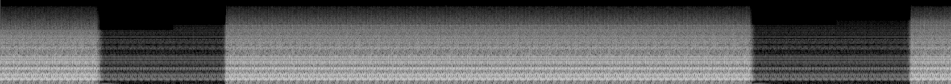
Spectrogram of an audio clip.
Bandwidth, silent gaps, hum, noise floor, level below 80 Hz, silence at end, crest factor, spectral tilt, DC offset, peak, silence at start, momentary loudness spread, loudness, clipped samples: 16 kHz; none; none; -37 dBFS; -36 dBFS; 0 s; 14 dB; -3.5 dB/octave; under 0.1%; 0 dBFS; 0 s; 3 LU; -12 LUFS; under 0.1%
